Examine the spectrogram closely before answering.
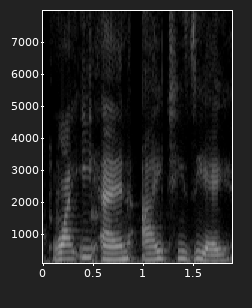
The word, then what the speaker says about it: Yenitza: I'll say it again. You can write it down. Yenitza.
